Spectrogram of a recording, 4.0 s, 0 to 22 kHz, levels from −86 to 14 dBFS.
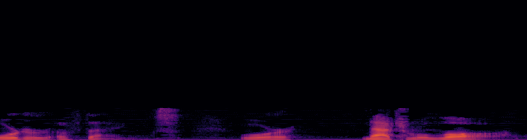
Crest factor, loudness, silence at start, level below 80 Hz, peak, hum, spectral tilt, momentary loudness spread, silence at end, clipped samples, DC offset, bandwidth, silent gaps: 24 dB; -35 LUFS; 0 s; -80 dBFS; -12 dBFS; none; -9 dB/octave; 23 LU; 0.15 s; under 0.1%; under 0.1%; 5.2 kHz; none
